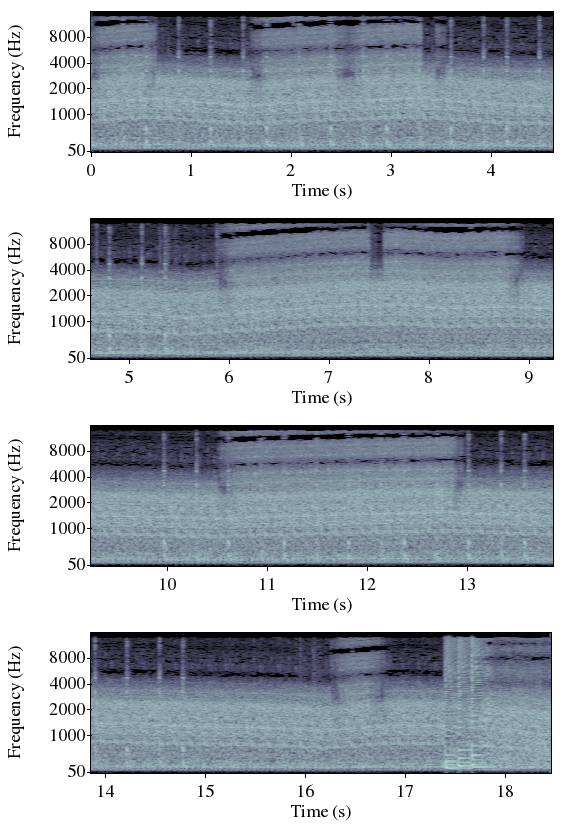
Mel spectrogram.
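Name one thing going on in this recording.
A bus engine hums steadily, its pitch rising and falling with speed.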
